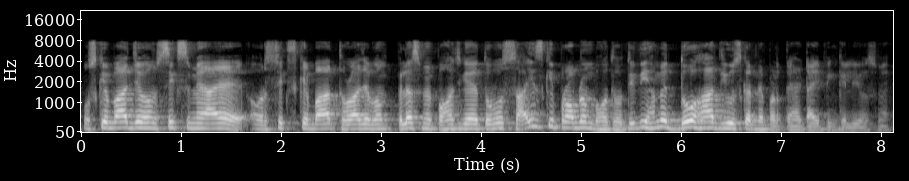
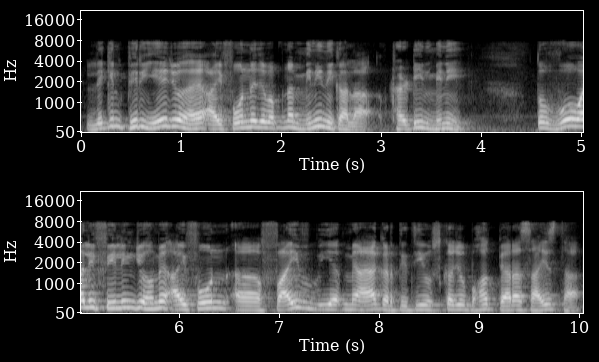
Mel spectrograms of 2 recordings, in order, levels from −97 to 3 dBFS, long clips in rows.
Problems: none marked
